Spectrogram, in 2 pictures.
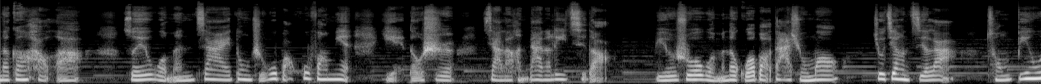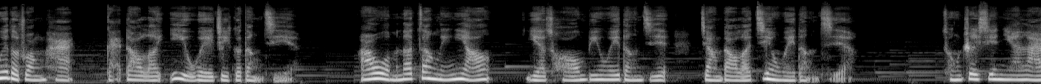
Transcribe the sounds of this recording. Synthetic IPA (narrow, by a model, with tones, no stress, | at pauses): nd̪ə˩kɤ˥˩ŋxɑ˨˩ʊlə̰˦ | swɔ˧˥i˧˥wɔ˨˩mʔə˦nt͡sa˥˧ɪt̪ʊ˥˩ŋʈ͡ʂɻ̩˧˥u˥˩pɑ˨˩ʊxu˥˩fɑ˥ŋmjɛ˥˩njɛ̰˨˩t̪o̰˥ʊʂɻ̩˥˧ɕja˥˩lə˩xə˨˩nt̪a˥˩d̪ə˩li˥˩t͡ɕʰḭ˨˩d̪ə̰˩ | pi˨˩ɻu˧˥ʂwɔ˥wɔ˨˩mə˦nd̪ə˧kwɔ˧˥pɑ˨˩ʊt̪a˥˩ɕʊ˧˥ŋmɑ˥ʊt͡ɕjo˥˧ʊt͡ɕjɑ˥˩ŋt͡ɕi˧˥lə̰˧ | t͡sʰʊ˧˥ŋpi˥ŋwe˥ɪd̪ə˨˧ʈ͡ʂwɑ˥˧ŋt̪ʰa˥˩ɪ | ka˨˩ɪt̪ɑ˥˩ʊlə˩i˥˧we˥˧ɪʈ͡ʂɤ˥˩ɡə˩t̪ɤ˨˩ŋt͡ɕḭ˧˥ | ə˞˧˥wɔ˨˩mə˦nd̪ə˧t͡sɑ˥˩ŋli˧˥ŋjɑ˧˥ŋjɛ˨˩t͡sʰʊ˧˥ŋpi˥ŋwe˥ɪt̪ɤ˨˩ŋt͡ɕi˧˥ | t͡ɕjɑ˨˩ŋt̪ɑ˥˩ʊlə˩t͡ɕi˥˧nwe˧˥ɪt̪ɤ˨˩ŋt͡ɕḭ˧˥ | t͡sʰʊ˧˥ŋʈ͡ʂɤ˥˩ɕjɛ˥njɛ˧˥nla˧˥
